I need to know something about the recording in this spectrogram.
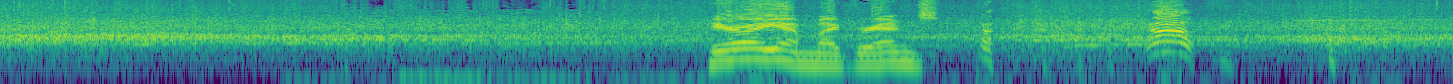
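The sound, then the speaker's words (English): A studio audience applauds and cheers steadily throughout after a show's guest is introduced, a dense wash of clapping that stays loud while a man speaks briefly over it. “You stirred them up, stirred the crowd up. Quiet down, everybody.”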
